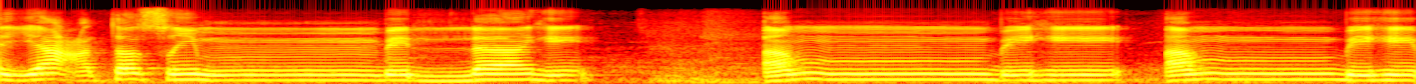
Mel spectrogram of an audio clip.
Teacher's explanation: میم ساکن کے بعد اگر با آئے گا تو اخفا ہوگا، اس میں بھی غنہ ہوگا، اظہار بھی جائز ہے اس کے اندر، مگر اخفا ہی بہتر ہے، جیسے یعتصم باللہ، ام بہ، ام بہ، میم ساکن ہے اور اس کے بعد با ہے، ٹھیک ہے۔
